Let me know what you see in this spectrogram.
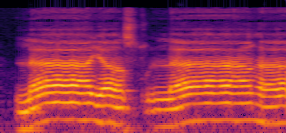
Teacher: صاد کو پر پڑھا جائے گا، لام کے اوپر کھڑا زبر ہے، 1 سیکنڈ لمبا کریں گے. ہا کے بعد الف ہے اور الف کے اوپر چھوٹا مد ہے، 3 سیکنڈ لمبا کریں گے. اس لام کو اس لام کے ساتھ ملا کے پڑھا جائے گا.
